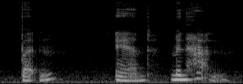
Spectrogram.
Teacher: It's a word broken with a pause at the T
